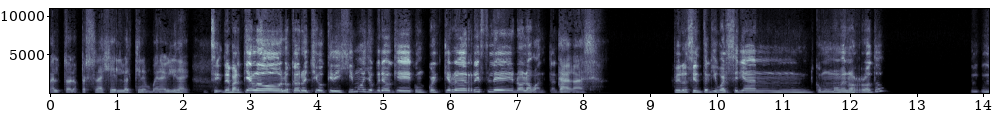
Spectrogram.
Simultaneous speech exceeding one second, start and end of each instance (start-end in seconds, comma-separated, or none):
none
